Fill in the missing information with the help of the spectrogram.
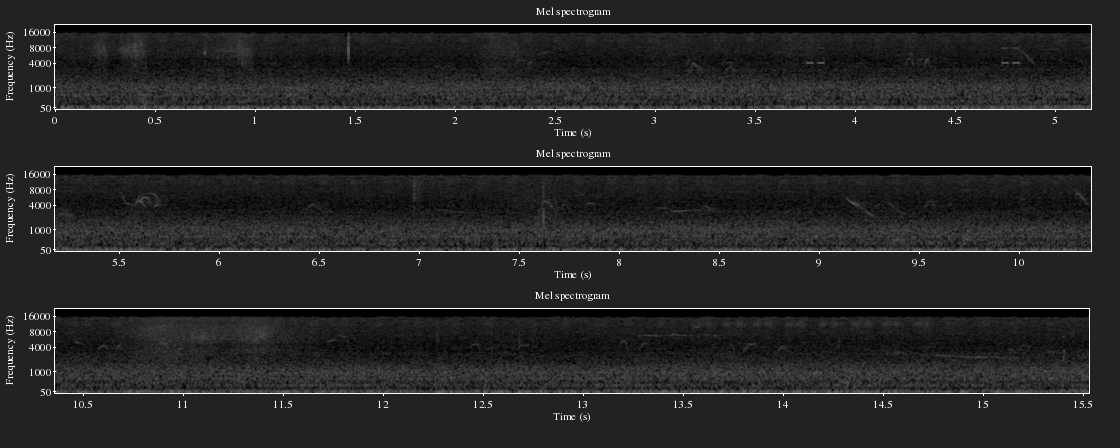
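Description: Quiet outdoor rural ambience: a steady low rumble with faint, scattered bird chirps.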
